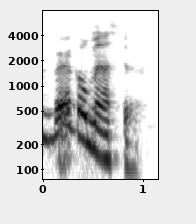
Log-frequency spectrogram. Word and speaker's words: burgomaster: yes, that belongs to the burgomaster. Alright. How do you spell that, Jake? Is it literally just Burger B-U-R. Master? No, it's Burgo Master.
